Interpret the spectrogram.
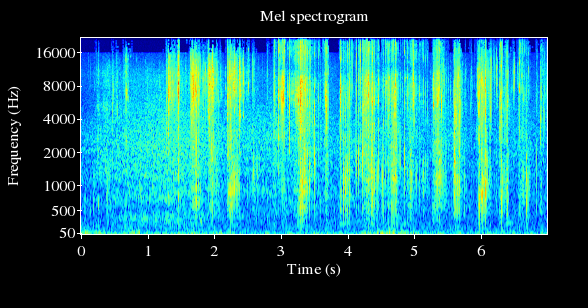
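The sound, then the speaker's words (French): Footsteps crunching over crisp, brittle ground, a steady walking rhythm of crackly, crinkling steps, with no talking. “Mais pour l'instant, c'est juste on cherche les spots qui croustillent.”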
